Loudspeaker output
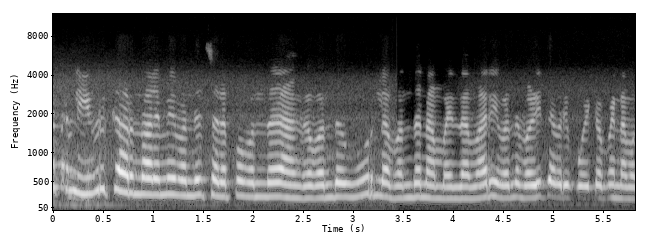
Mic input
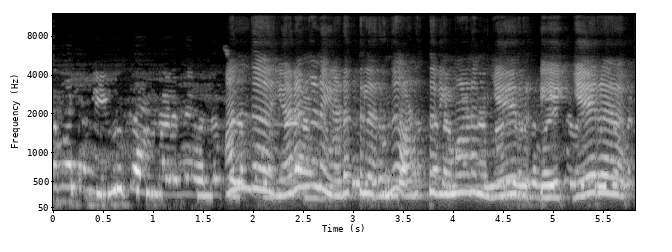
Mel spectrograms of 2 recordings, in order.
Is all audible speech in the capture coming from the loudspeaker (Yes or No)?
No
